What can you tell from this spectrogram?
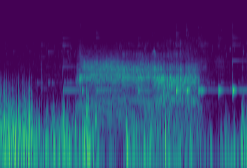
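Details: A camel in the masti (rutting) season: a rough pulsing rumble swells into a long, sustained roaring bellow lasting over two seconds, followed by a series of short bell-like pings.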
